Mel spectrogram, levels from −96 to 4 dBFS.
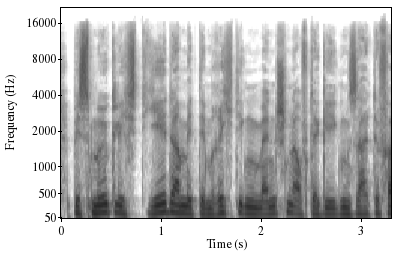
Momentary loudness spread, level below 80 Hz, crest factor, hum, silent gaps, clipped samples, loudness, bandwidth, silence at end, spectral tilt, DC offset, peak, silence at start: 6 LU; -54 dBFS; 16 dB; none; none; under 0.1%; -19 LUFS; 16.5 kHz; 0 s; -5.5 dB/octave; under 0.1%; -4 dBFS; 0 s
